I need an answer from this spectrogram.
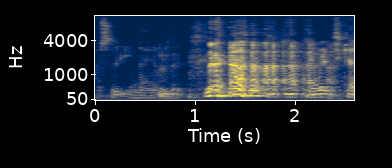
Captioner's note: both men laugh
